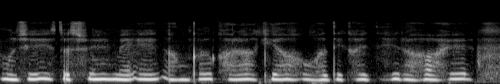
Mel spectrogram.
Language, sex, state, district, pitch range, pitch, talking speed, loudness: Hindi, female, Arunachal Pradesh, Papum Pare, 225-240 Hz, 230 Hz, 155 wpm, -15 LUFS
